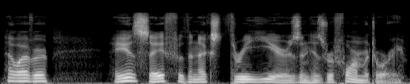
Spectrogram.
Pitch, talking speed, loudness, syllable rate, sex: 115 Hz, 175 wpm, -15 LUFS, 5.5 syllables/s, male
